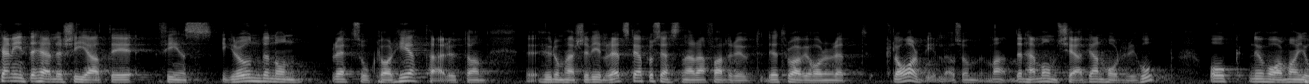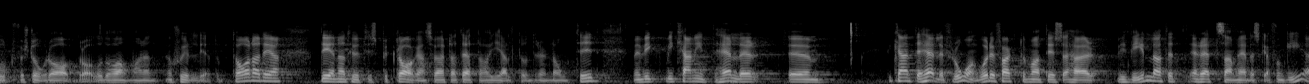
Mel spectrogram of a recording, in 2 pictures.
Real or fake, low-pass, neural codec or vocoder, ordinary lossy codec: real; 7.2 kHz; none; none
